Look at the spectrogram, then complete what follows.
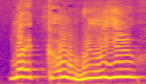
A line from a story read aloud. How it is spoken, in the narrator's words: Louie cried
